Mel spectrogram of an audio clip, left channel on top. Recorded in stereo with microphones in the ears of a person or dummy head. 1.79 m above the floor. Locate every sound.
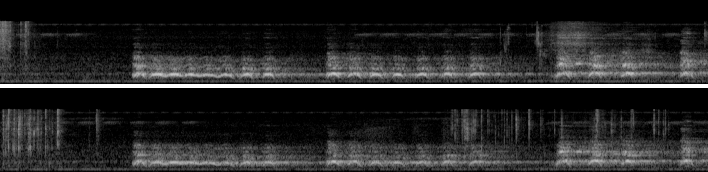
1.3 s a dog barking: 30° left (ahead or behind), 2.5 m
